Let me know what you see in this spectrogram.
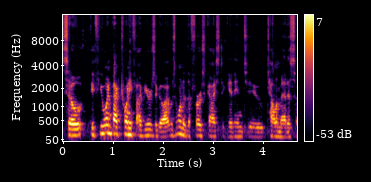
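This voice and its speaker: A man's somewhat breathy voice at a very fast pace, with ordinary pitch variation. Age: 60s. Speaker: physician. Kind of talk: interview.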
